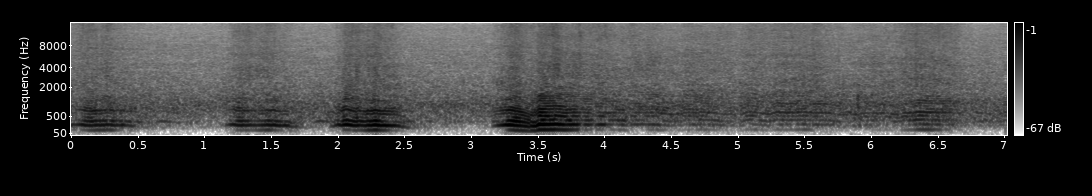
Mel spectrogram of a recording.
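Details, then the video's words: Violet carpenter bee (Xylocopa violacea), 24 September 2024, humming in repeated short bursts, a deep harmonic buzz rising and falling in pitch as it maneuvers close by, one louder swooping pass midway. "Abeille charpentière - Bourdon Xylocopa Violacea"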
